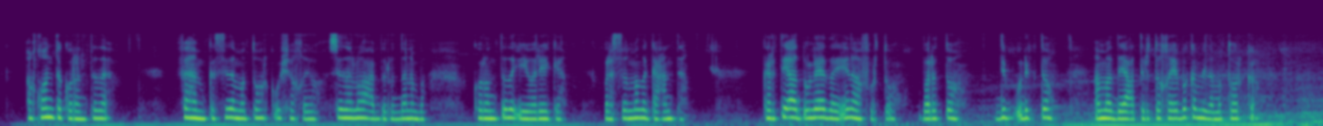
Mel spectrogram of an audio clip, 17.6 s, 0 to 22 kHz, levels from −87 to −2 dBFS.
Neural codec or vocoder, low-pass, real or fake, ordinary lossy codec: none; 7.2 kHz; real; MP3, 96 kbps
